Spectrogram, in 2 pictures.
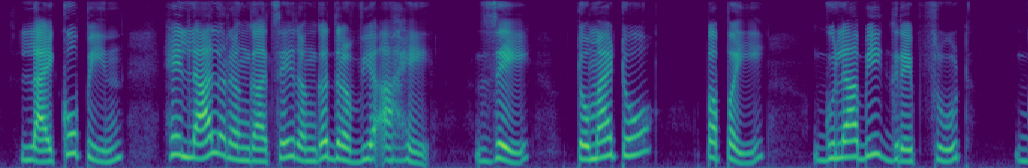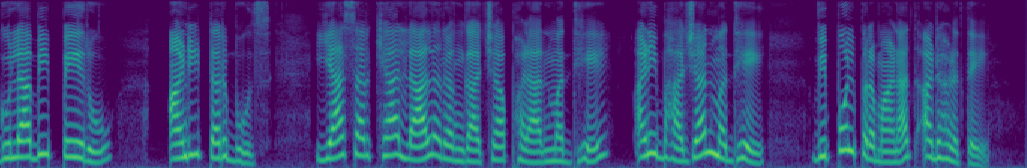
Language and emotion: Marathi, neutral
